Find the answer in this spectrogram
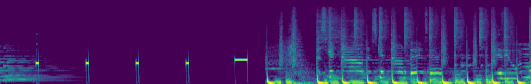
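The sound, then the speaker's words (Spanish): A jingle introduces a daily Olympic Games recap: four short evenly spaced beeps, then a longer fifth tone, followed by loud rhythmic music with a strong pulsing beat. “Suena la sintonía que anuncia el repaso de la jornada olímpica.”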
